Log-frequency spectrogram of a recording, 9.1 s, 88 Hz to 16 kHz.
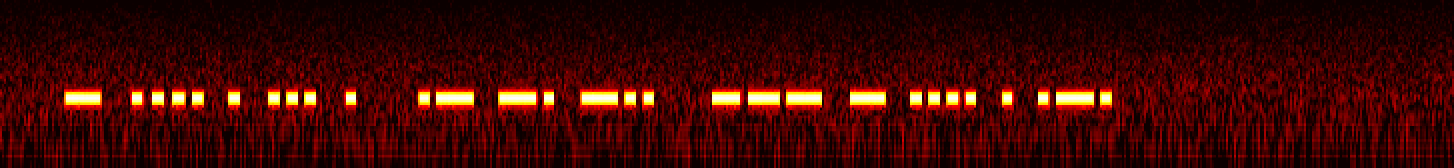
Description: Morse code, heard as a keyed tone, hand-sent with a straight key, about 21 wpm, 770 Hz. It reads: THESE AND OTHER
